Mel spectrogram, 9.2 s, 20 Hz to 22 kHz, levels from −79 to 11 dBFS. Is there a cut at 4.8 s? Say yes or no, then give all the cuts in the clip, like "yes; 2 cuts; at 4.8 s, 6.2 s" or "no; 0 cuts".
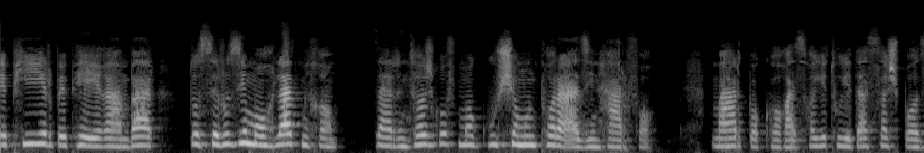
no; 2 cuts; at 3.6 s, 7.0 s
